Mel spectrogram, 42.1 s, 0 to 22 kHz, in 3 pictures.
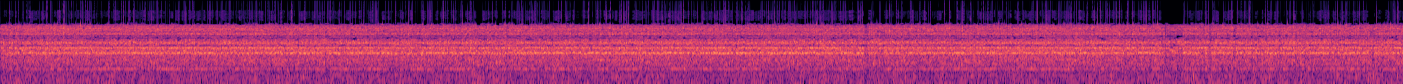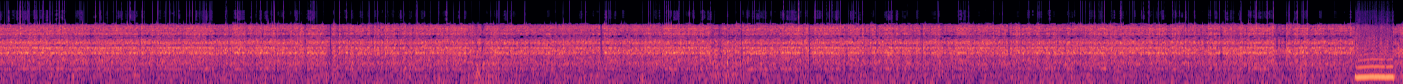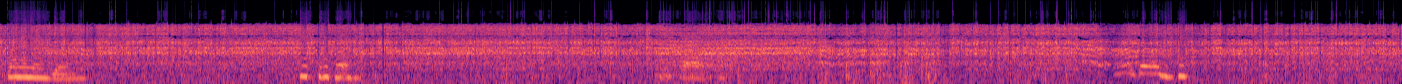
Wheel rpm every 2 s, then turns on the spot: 160, 160, 160, 160, 160, 160, 160, 160, 160, 160, 160, 160, 160, 160, 160, 160, 160, 150, 140, 160, 160.
none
